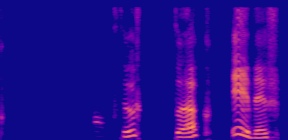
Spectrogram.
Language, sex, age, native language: Icelandic, female, 7, Icelandic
